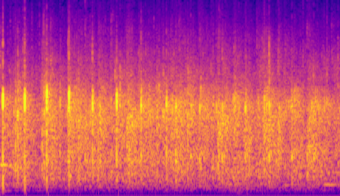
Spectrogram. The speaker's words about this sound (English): Karamia, stand up. I want you to give this woman a round of applause.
